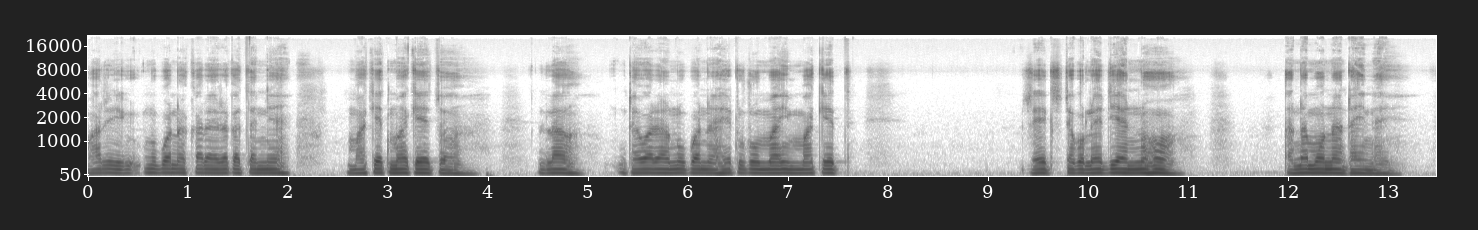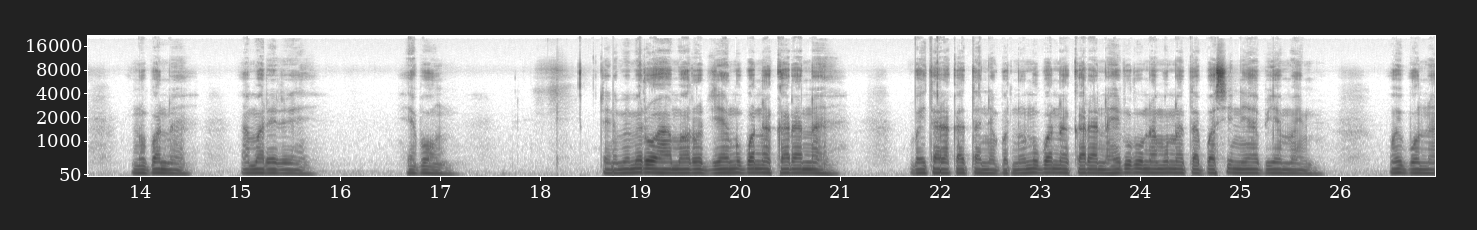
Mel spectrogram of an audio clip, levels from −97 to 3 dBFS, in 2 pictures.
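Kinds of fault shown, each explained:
Dropped buffer (overrun): at 18.74 s and 22.01 s the speech jumps forward with no gap, roughly 50 ms and 20 ms missing. The likely cause is samples overwritten before the program read them, with the remaining audio spliced together.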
